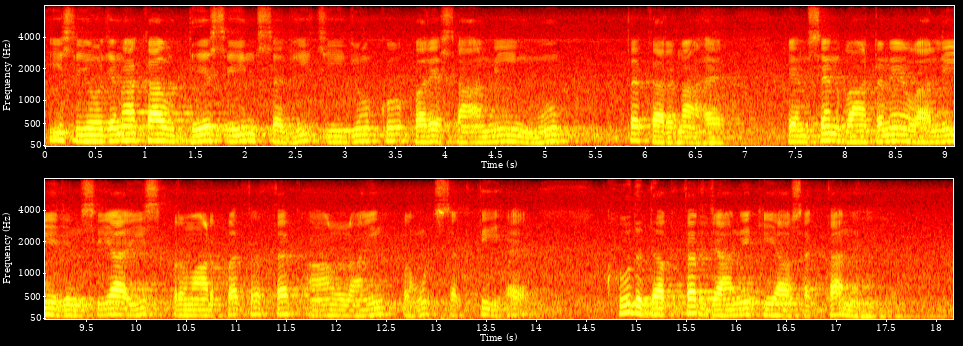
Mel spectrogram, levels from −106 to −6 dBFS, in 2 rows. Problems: constant background noise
